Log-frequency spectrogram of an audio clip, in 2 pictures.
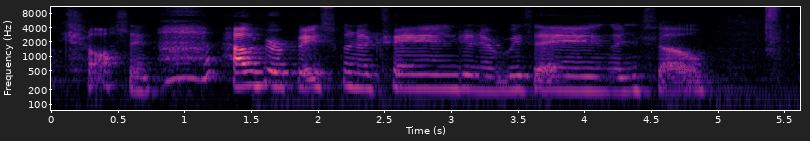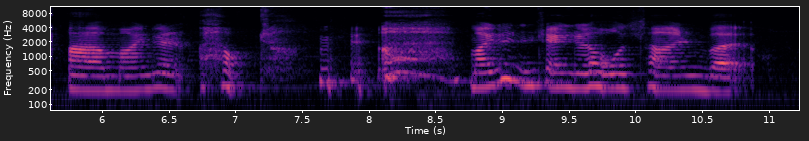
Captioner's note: laughs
